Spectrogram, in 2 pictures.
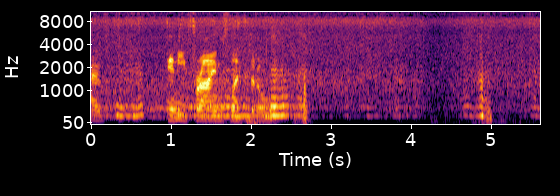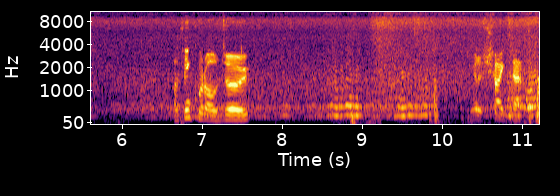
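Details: Buzzing honey bees at an inspected hive in a productive apiary: a low steady drone with two loud clusters of swirling, rising-and-falling wing whines from bees passing close, softer hum between.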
